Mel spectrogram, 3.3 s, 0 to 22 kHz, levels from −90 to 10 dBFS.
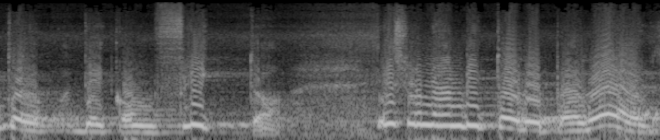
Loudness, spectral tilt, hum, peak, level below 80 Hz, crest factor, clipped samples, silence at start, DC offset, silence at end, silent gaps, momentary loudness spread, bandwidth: -20 LUFS; -5 dB/octave; none; -14 dBFS; -48 dBFS; 6 dB; under 0.1%; 0 s; under 0.1%; 0 s; none; 9 LU; over 20 kHz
